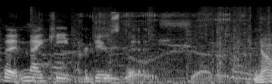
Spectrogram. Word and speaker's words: Nike: I don't I'm never quite sure how to pronounce it. It's Nike. It's named after the goddess of victory, which is pronounced in the British fashion as Nike.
